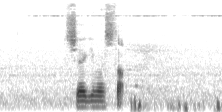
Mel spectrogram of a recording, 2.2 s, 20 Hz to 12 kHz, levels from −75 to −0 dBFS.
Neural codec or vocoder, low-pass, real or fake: none; 10.8 kHz; real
